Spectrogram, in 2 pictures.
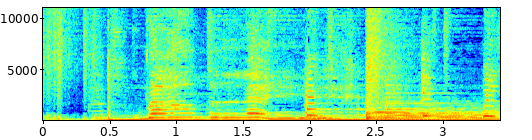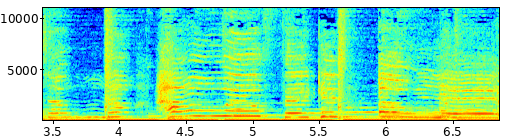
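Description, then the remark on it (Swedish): A 1990s pop song from an album plays loud and steady, a stepping bassline under bright layered melody and what sounds like a sung vocal line, full band mix running continuously with no talking over it. “Och på den skivan finns det också en låt som jag tycker väldigt mycket om som låter så här.”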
